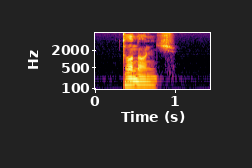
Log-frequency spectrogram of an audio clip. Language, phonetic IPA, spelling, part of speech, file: Polish, [ˈtɔ̃nɔ̃ɲt͡ɕ], tonąć, verb, Pl-tonąć.ogg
